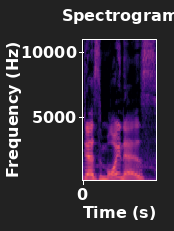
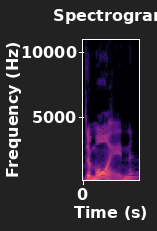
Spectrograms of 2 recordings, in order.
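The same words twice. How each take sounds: First: The S at the end of 'Des' is pronounced. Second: The S at the end of 'Des' is silent. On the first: The speaker calls it wrong. "It's not Des Moines" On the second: The speaker calls it right. "the S is silent"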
